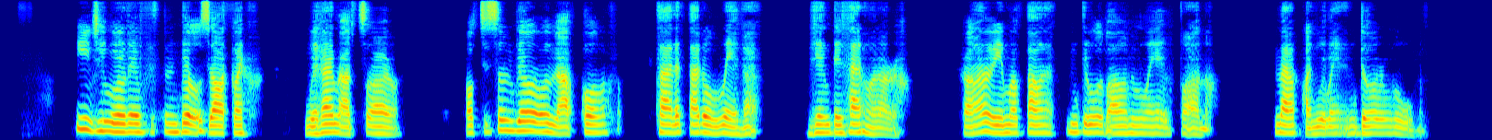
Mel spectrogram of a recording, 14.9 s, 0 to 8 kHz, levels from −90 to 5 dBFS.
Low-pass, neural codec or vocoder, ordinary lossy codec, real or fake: none; codec, 16 kHz, 0.5 kbps, FreqCodec, larger model; none; fake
